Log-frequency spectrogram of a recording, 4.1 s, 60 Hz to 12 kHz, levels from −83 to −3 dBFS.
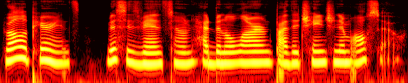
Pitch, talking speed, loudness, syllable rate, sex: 225 Hz, 205 wpm, -18 LUFS, 6.5 syllables/s, female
